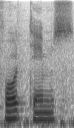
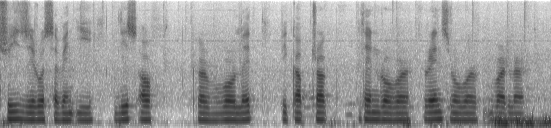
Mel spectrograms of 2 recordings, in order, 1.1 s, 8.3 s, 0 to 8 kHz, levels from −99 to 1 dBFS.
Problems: constant background noise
